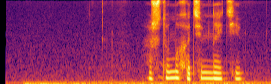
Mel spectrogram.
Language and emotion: Russian, neutral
